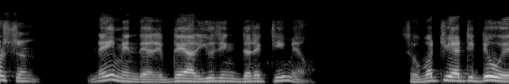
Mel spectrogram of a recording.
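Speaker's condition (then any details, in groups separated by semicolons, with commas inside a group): No condition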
